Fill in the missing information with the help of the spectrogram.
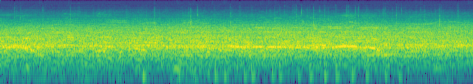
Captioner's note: audience chattering continues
